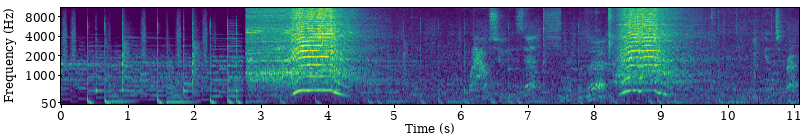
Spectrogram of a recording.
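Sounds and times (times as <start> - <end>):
heat gun blowing air: 2.8 - 5.4, 8.2 - 9.9.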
